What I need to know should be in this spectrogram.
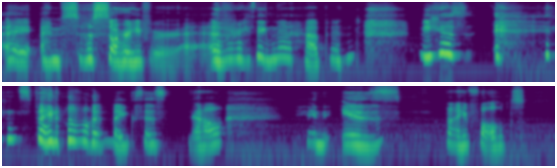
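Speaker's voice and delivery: put-on crying. Showing how to sound like you're crying in a tearful monologue: acted crying. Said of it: "let me perform a small monologue from the Blair Witch Project".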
